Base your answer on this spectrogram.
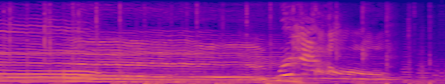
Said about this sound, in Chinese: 不管你们答对了几题，我们都要帮大家掌声鼓励一下。耶！大家太棒了！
